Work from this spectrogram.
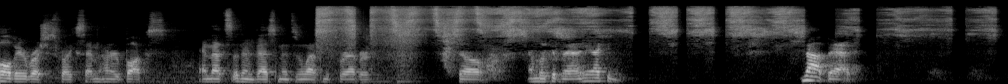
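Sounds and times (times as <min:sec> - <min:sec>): airbrush hissing air: 0:03.2 - 0:10.0.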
